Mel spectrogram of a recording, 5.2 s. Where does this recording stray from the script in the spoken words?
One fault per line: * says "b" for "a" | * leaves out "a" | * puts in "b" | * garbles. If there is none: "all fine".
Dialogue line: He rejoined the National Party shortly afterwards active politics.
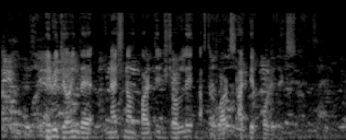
all fine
